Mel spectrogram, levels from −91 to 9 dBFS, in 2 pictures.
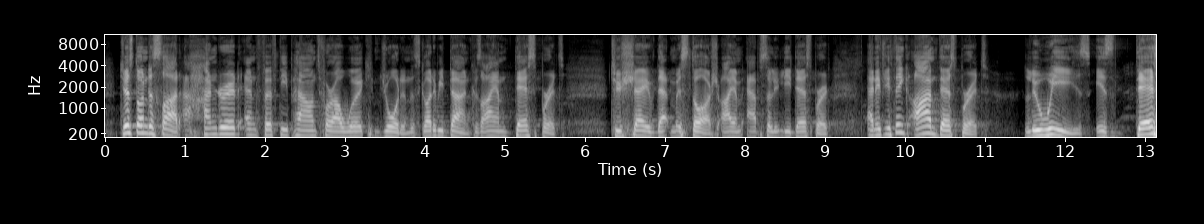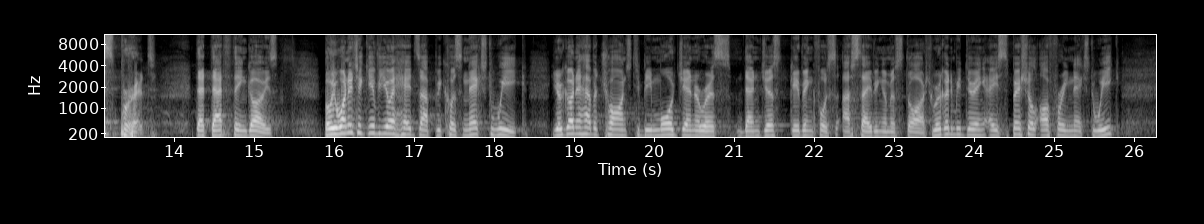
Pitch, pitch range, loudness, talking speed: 160 Hz, 145-180 Hz, -19 LUFS, 185 wpm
